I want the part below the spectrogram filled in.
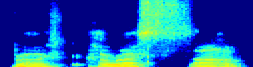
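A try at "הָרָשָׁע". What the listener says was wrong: Look where the dot is. It's a shin. It's a shin. Ra.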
